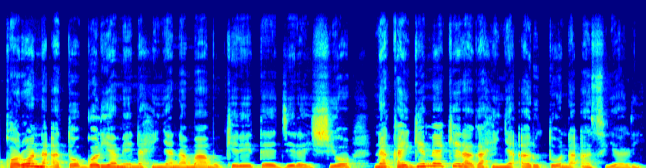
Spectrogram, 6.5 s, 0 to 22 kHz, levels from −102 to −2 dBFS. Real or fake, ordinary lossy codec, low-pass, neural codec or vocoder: real; none; 19.8 kHz; none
